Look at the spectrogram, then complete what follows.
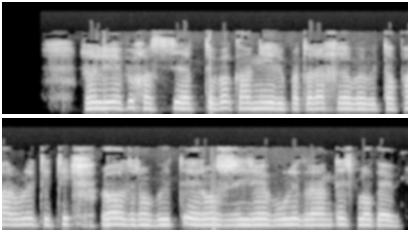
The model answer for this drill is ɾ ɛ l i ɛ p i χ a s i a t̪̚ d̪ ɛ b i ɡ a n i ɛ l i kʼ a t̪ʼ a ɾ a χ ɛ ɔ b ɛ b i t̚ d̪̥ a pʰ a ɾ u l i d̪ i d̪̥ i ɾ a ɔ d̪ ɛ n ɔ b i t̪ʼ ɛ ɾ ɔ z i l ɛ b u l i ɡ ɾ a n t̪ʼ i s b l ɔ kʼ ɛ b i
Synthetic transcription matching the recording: ɾ ɛ l i ɛ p i χ a s i a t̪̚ d̪ ɛ b a ɡ a n i ɛ ɾ i pʼ a t̪ʼ a ɾ a χ ɛ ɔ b ɛ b i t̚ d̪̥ a pʰ a ɾ u l i d̪ i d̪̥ i ɾ a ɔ d̪ ɛ n ɔ b i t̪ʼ ɛ ɾ ɔ z i ɾ ɛ b u l i ɡ ɾ a n t̪ʼ i s b l ɔ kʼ ɛ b i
